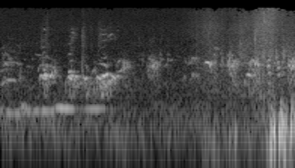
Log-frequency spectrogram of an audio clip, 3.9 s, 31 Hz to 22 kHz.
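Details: Grouse lek in Colorado in April 2023: a low drawn-out tone and quick clucking notes open the recording, then scattered higher chirps follow, ending in rough low handling or wind noise.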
